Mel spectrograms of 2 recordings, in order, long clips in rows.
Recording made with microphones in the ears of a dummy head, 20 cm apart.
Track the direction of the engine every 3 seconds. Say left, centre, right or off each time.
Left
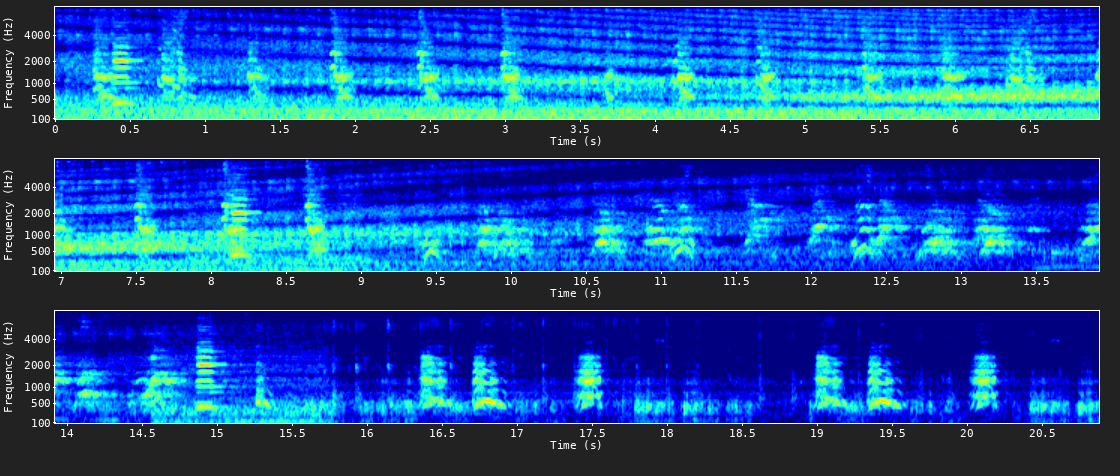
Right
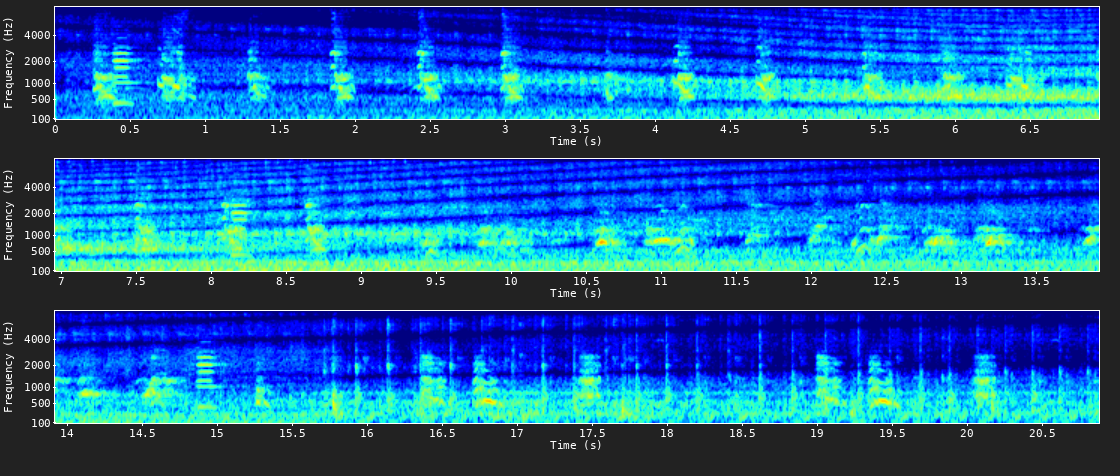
left, left, right, right, right, right, right.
